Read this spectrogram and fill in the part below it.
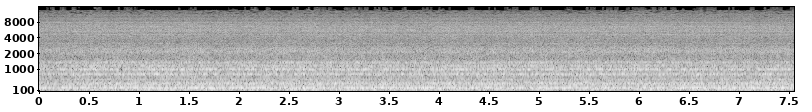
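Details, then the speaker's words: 2003 Ford Ranger 3.0L V6 after a homemade high-flow air filter conversion: a steady, even hum at idle with no misses or knocks. It idles better than before, settling smoothly as the computer takes over. "so yep everything's grunning pretty smooth now computer's taking over and it's telling the engine what to do"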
